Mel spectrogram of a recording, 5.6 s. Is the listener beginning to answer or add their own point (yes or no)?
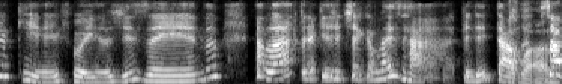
yes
